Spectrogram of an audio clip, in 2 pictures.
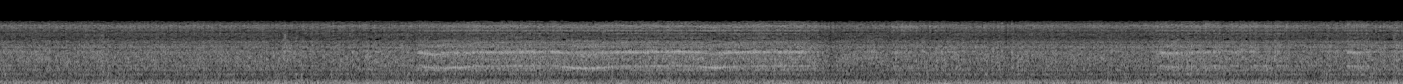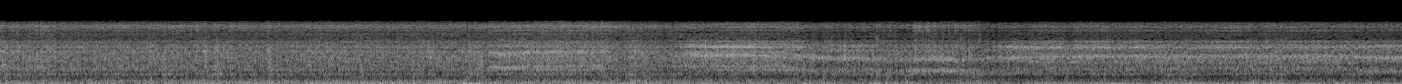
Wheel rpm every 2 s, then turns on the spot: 230, 230, 230, 230, 230, 230, 230, 230, 230, 230, 220, 170, 160, 160.
none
